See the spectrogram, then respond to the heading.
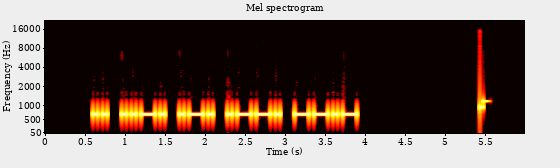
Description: Morse code, heard as a keyed tone, about 20 wpm, 700 Hz. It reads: IFRPQ
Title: Code Groups - 5 Letter:Numbers - 20wpm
